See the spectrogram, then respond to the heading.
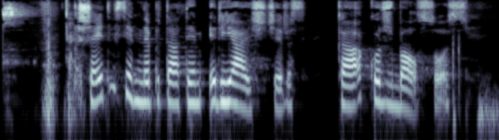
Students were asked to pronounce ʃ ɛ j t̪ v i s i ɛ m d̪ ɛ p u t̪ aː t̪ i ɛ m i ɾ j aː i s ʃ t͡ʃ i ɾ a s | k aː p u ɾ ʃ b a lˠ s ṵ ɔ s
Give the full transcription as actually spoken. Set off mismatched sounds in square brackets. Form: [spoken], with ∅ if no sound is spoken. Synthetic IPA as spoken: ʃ ɛ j t̪ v i s i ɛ m d̪ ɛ p u t̪ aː t̪ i ɛ m i ɾ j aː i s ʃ t͡ʃ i ɾ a s | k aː [k] u ɾ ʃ b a lˠ s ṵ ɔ s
